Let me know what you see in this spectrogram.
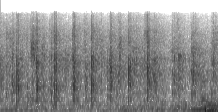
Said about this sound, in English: When you applause, you are wasting the time of the speakers.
